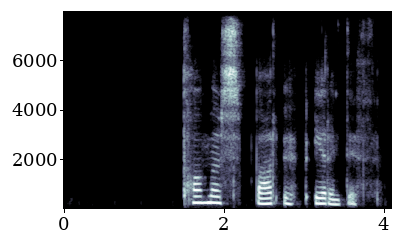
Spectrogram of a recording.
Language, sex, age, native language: Icelandic, female, 30-39, Icelandic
